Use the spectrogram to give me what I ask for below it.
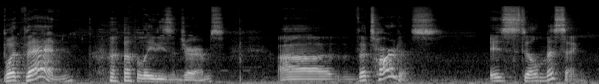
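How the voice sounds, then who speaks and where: A podcast co-host chats casually and animatedly as a fan giving a review, acting out his reactions along the way. His voice sits on the high side, slow, sing-song, and a bit bright, with clear background noise.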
